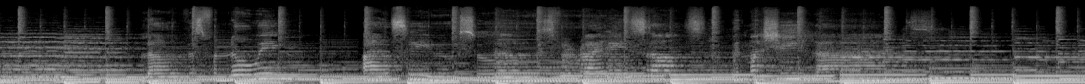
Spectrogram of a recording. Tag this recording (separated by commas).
Male singing, Music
